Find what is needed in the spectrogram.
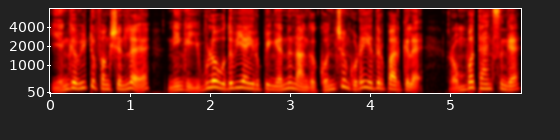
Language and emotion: Tamil, surprised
